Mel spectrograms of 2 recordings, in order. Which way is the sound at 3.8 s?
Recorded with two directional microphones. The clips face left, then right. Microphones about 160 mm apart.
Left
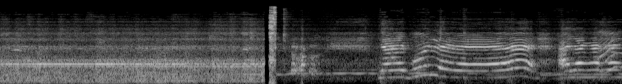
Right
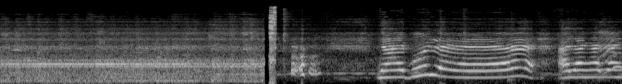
50° right (ahead or behind).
